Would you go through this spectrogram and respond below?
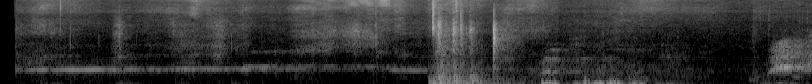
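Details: A coyote in Arizona gives a long, steady, mid-pitched howl, followed by low thumping noises and another rising note; coyote (Canis latrans) howl.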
